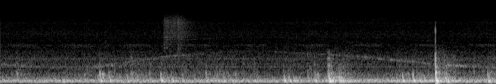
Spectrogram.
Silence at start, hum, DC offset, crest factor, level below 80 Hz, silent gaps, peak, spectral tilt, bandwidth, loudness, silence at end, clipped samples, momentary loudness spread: 0 s; none; under 0.1%; 20 dB; -42 dBFS; none; 0 dBFS; -9.5 dB/octave; 9.4 kHz; -21 LUFS; 0 s; under 0.1%; 11 LU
